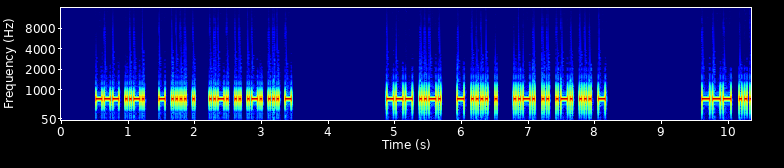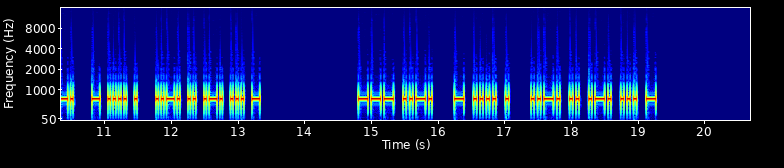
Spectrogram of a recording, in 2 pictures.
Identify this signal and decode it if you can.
Morse code, heard as a keyed tone, about 31 wpm, 700 Hz. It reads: OF THE FIRST OF THE FIRST OF THE FIRST OF THE FIRST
